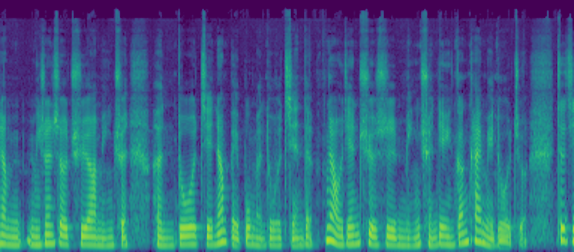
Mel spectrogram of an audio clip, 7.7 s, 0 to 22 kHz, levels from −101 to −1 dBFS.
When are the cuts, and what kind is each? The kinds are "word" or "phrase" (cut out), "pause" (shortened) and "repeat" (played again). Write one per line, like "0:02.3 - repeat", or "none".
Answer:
0:04.2 - pause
